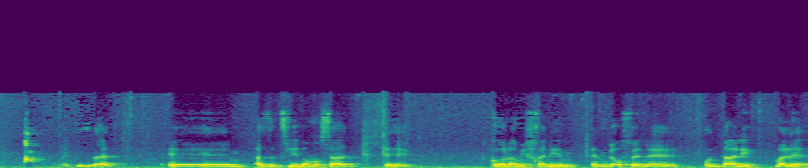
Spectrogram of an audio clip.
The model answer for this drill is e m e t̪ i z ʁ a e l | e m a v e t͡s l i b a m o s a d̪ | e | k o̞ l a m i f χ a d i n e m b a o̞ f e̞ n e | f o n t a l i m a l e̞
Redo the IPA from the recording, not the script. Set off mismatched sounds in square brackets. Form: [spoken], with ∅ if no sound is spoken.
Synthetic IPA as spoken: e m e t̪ i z ʁ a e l | e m a [z] e t͡s l i b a m o s a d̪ | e | k o̞ l a m i f χ a [n] i [m] e m b [e] o̞ f e̞ n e | f o n t a l i m a l e̞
